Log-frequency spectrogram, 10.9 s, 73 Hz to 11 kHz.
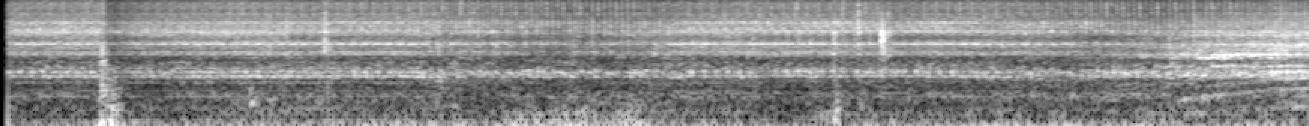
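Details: Honda Acty truck HA9 SDX 4WD 5MT, 218,000 km: possibly early-stage propshaft noise, worst switching forward to reverse; rough uneven knocking and faint whine over engine drone; worn universal joint bearing, under 1 mm play; staked type, propshaft assembly replaced.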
